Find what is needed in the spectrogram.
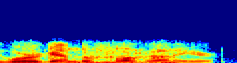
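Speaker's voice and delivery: low gruff buffalo voice. Pretend. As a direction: talk like a fleeing buffalo. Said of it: "why it's a buffalo voice".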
